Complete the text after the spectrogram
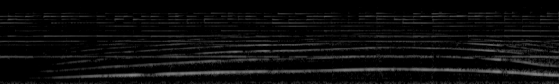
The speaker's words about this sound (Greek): πυροσβεστικές αντλίες ακούω. Τι συμβαίνει?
